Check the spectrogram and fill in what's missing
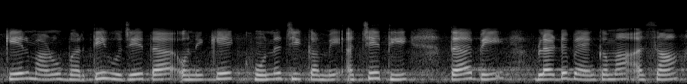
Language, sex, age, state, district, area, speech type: Sindhi, female, 18-30, Rajasthan, Ajmer, urban, spontaneous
